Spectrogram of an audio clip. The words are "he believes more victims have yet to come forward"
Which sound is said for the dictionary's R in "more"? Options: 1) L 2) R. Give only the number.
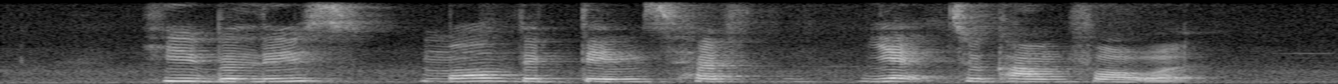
1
